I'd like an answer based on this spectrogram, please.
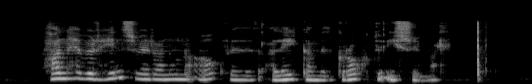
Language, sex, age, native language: Icelandic, female, 18-19, Polish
